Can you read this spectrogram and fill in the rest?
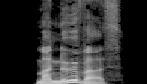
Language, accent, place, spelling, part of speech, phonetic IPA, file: German, Germany, Berlin, Manövers, noun, [maˈnøːvɐs], De-Manövers.ogg
- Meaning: genitive singular of Manöver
